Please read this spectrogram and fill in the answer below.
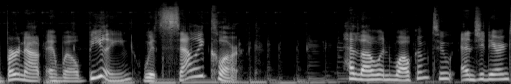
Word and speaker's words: Clarke: name is Sally Clark I'm trying to pronounce it in a non-australian way so there is an r in there Clark and my pronouns of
